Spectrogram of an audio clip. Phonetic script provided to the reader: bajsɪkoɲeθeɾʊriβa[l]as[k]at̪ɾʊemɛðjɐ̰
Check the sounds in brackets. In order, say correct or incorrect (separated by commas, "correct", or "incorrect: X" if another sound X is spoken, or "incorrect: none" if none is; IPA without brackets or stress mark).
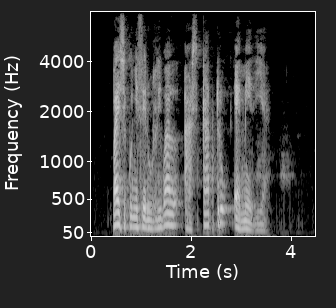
correct, correct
